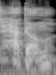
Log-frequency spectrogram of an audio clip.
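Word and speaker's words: HECM: uh mandated this and it's the h-e-c-m it's pronounced heckum so you know you have to get used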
